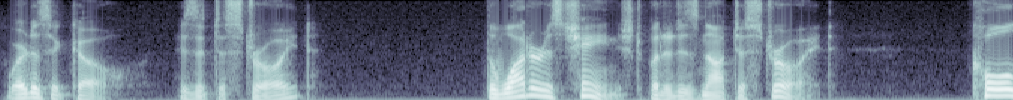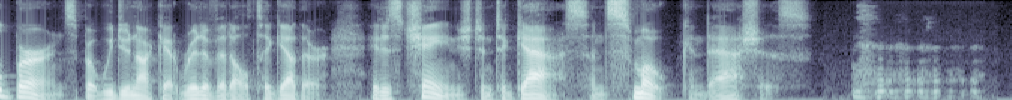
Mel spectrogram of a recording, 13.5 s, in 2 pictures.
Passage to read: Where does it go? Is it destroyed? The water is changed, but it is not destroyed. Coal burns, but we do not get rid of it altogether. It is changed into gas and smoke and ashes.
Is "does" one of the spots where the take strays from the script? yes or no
no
